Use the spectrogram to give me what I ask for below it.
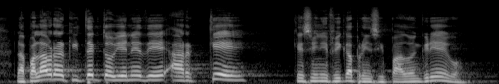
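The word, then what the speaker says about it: ἀρχή: palabra principado en griego es la palabra arche que se pronuncia ar que y que significa principio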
